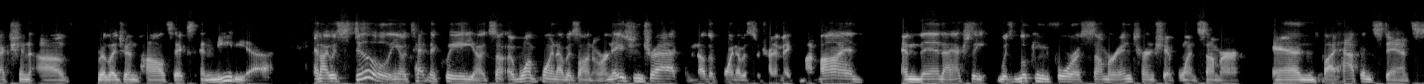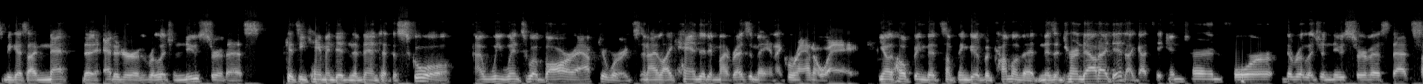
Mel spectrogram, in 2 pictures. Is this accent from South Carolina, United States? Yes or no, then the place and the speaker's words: yes; South Carolina, United States; I grew up in the Southeast. I'm from South Carolina. You know, spent most of my life there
